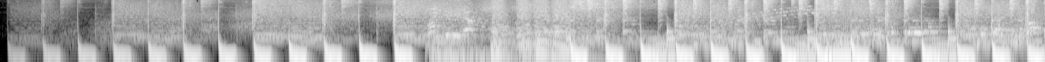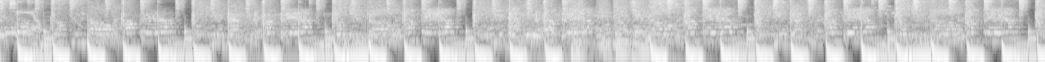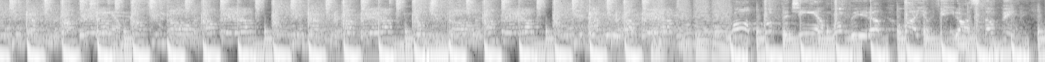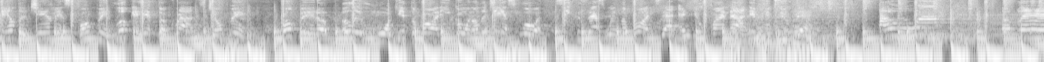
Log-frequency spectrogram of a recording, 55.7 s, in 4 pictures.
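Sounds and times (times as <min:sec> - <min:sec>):
house music mix: 0:00.0 - 0:55.7.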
